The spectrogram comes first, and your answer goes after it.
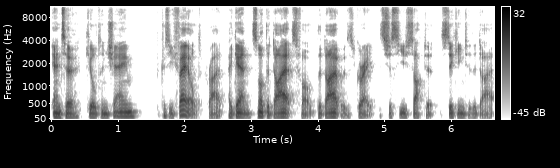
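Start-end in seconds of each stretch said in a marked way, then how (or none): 2.7-6.7 thick, heavy, extreme mocking sarcasm. Speaker explaining why people feel guilt after quitting diets, extremely sarcastic. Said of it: "That's extremely sarcastic".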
